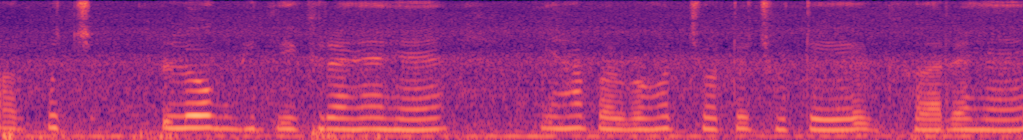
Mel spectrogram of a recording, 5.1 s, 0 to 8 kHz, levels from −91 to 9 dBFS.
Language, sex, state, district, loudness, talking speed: Hindi, female, Uttar Pradesh, Muzaffarnagar, -19 LUFS, 150 wpm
